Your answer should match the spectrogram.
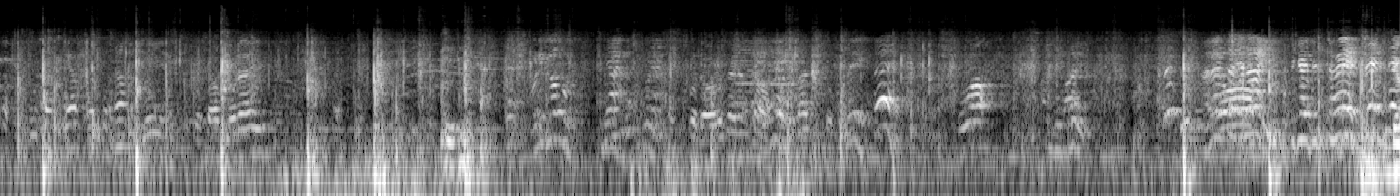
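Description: Voices of players and onlookers talking and calling out over a basketball game, with a basketball bouncing on a concrete court and scattered short knocks of the ball and footsteps. The voices grow louder near the end.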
